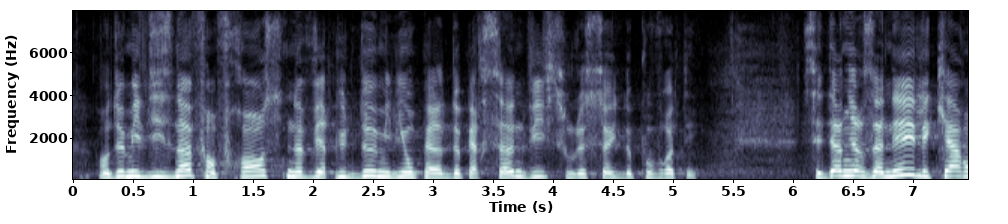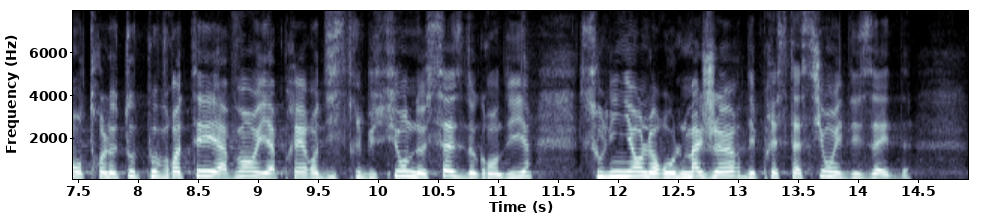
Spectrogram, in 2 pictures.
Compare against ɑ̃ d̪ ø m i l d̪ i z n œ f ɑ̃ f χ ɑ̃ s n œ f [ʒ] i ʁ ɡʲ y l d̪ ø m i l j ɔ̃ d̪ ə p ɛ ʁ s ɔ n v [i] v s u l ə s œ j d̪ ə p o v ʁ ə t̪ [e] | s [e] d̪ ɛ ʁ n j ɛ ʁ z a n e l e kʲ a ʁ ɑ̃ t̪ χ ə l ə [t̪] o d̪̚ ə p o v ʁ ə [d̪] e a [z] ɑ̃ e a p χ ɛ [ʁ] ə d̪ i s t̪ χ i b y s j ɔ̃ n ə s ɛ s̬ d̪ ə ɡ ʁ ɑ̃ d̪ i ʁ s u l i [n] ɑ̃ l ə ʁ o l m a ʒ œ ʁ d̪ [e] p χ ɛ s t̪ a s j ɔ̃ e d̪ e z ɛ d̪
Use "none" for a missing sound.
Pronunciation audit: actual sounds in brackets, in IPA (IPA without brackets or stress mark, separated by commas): v, i, e, e, t̪, t̪, v, ʁ, ɲ, e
